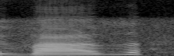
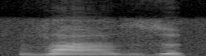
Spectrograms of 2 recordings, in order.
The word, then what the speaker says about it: vase: Et en dessous, vous avez vase, ça s'écrit S-E, mais ça se prononce ze, vase.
